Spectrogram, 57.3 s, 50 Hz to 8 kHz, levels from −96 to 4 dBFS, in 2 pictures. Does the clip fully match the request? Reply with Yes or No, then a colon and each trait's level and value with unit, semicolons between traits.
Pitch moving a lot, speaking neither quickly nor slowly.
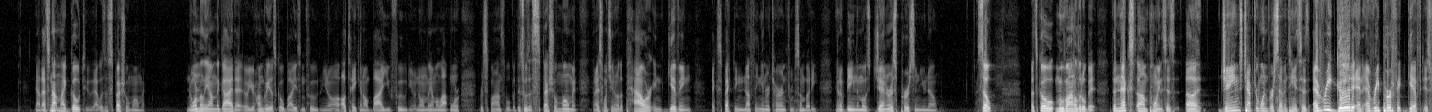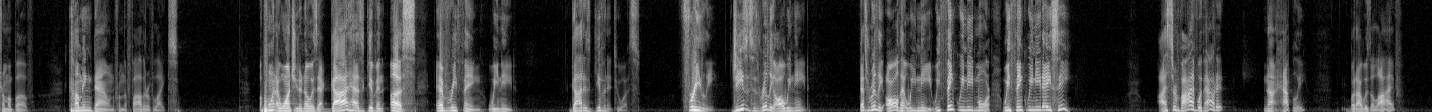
Yes: wide, 6.9 semitones; average, 175 wpm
